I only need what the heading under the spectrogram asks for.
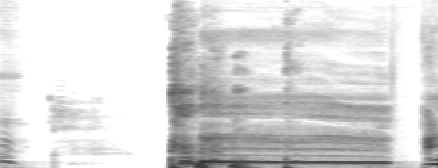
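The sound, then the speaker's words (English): A loud coughing fit while laughing: a rapid string of harsh, rasping coughs with a strained wheezy tone, a brief gap, then one more cough starting after a quiet opening. “Excuse me while I cough myself to death and laugh.”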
